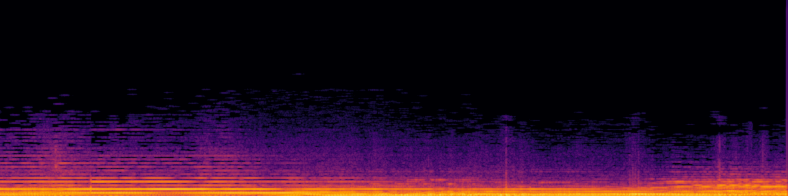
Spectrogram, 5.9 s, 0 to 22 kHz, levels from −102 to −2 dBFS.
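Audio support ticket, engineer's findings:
Compressed frames skipped at 0.69, 3.98 and 5.65 s. Audio jumps ahead about a fifth of a second, several 32 ms frames. Decoder or file.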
